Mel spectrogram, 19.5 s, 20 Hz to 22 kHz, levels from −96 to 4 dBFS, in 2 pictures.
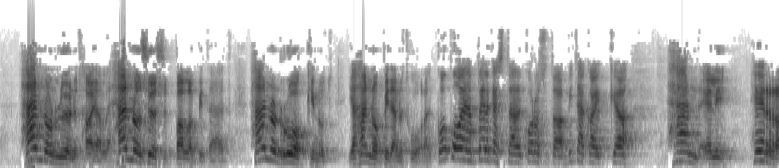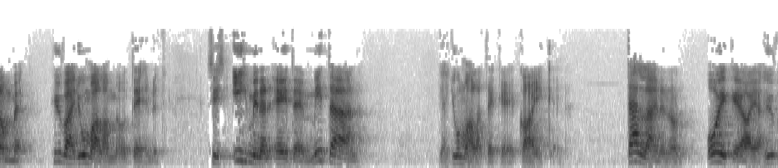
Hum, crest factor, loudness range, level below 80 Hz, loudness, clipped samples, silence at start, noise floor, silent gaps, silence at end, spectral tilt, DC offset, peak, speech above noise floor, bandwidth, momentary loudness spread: none; 20 dB; 6 LU; -62 dBFS; -18 LUFS; under 0.1%; 0.25 s; -60 dBFS; none; 0 s; -2 dB/octave; under 0.1%; 0 dBFS; 40 dB; 10.5 kHz; 14 LU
